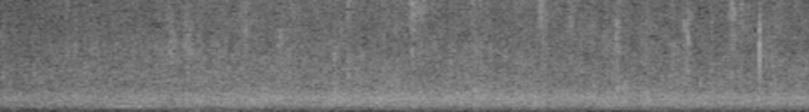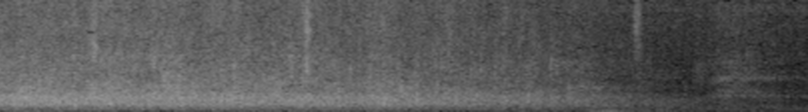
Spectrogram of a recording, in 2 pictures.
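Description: A large audience applauding, steady for several seconds and then dying away near the end.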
